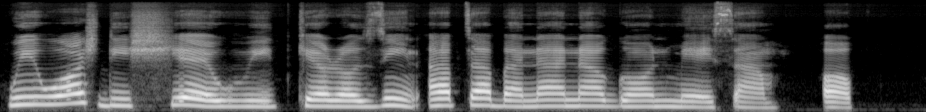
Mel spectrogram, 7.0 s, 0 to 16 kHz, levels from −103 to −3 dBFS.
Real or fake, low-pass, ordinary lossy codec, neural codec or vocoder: real; 14.4 kHz; none; none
